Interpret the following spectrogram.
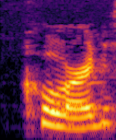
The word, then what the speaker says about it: chord: added in a chord spelt chord that is pronounced chord c-h-o-r-d and i also labeled the circumference okay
